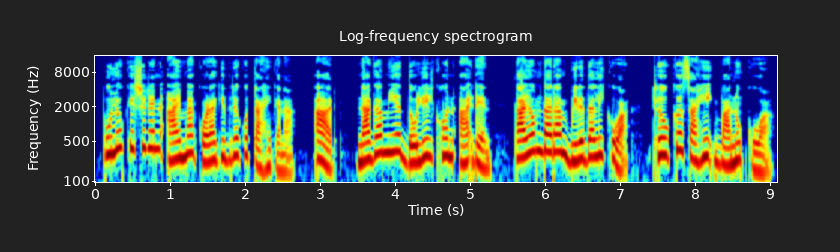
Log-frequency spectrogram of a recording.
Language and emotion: Santali, neutral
